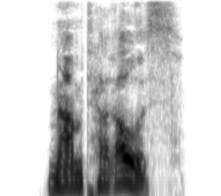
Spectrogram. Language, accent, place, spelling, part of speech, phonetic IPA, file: German, Germany, Berlin, nahmt heraus, verb, [ˌnaːmt hɛˈʁaʊ̯s], De-nahmt heraus.ogg
- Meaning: second-person plural preterite of herausnehmen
